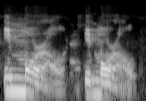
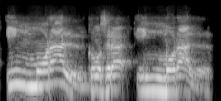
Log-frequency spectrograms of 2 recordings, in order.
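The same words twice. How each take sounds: First: Immoral with just an M, no N; M-only pronunciation. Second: Inmoral with an N sound before the M; Spanish N-M pronunciation. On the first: Teacher correcting students, immoral pronounced only with the M. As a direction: say immoral as "im-moral", falling at the end. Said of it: "Pronunciémosle solo con la M". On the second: Teacher asking for the English word, inmoral in Spanish pronunciation. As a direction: say inmoral the Spanish way, stressed on the last syllable. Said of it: "let's pronounce it only with the M". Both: Shown as a demonstration.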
